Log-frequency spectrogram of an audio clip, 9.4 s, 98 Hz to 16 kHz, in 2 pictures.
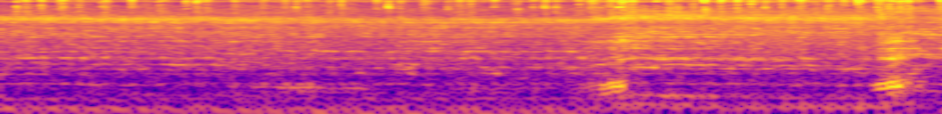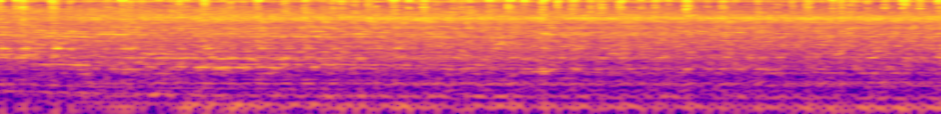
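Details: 1980 Arctic Cat Jag 3000 fan-cooled two-stroke snowmobile that sat for years on old gas, on a track stand in 90-degree heat: steady idle with brief throttle blips that pick up cleanly; running fine.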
